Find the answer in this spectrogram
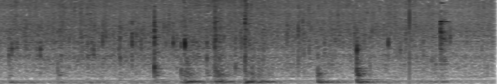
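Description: Chicken pieces with chopped onion and garlic sizzling in a pot over low heat, with a wooden spoon stirring and knocking against the pot several times in the middle.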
